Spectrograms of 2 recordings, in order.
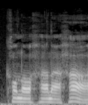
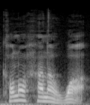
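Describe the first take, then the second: First: The word after hana begins with an h sound. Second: The word after hana begins with a w sound. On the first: The speaker calls it wrong. "I didn't say konohana ha" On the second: The speaker calls it right. "I said konohana wa"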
